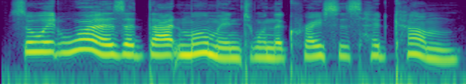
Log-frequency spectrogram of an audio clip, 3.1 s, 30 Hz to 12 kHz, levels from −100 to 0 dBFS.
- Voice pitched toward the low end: No, high, 240 Hz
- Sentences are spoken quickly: Yes, fast, 210 wpm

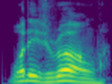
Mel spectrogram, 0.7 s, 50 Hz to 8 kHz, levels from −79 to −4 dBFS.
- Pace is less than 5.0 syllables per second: Yes, 4.7 syllables/s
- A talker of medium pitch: Yes, medium, 155 Hz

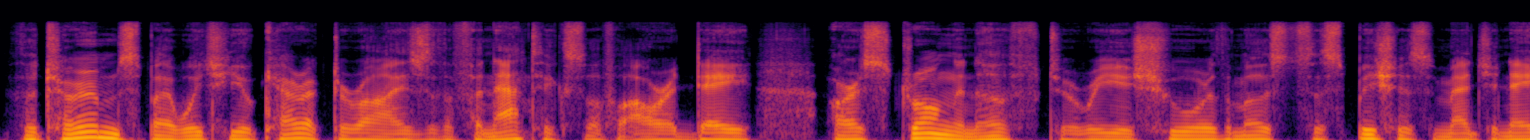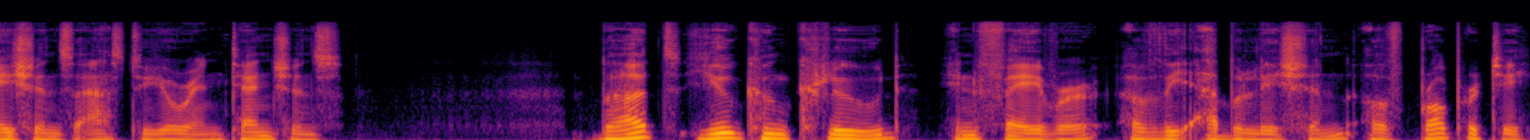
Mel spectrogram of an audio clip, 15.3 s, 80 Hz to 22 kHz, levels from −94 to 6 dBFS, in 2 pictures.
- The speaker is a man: Yes, male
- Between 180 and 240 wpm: No, slow, 135 wpm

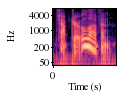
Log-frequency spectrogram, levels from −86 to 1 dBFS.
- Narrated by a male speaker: No, female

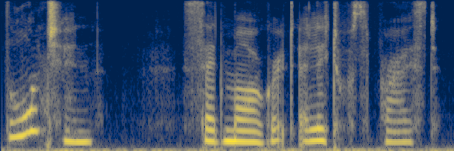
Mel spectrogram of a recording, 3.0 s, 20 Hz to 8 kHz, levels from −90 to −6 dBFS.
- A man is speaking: No, female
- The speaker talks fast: No, slow, 120 wpm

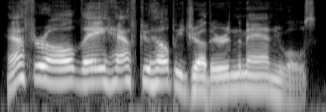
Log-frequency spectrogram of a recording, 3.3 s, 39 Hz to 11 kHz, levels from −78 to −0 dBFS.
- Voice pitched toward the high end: No, medium, 145 Hz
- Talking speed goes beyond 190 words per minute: Yes, average, 200 wpm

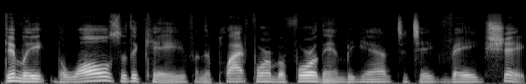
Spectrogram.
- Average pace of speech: Yes, average, 180 wpm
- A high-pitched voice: No, low, 120 Hz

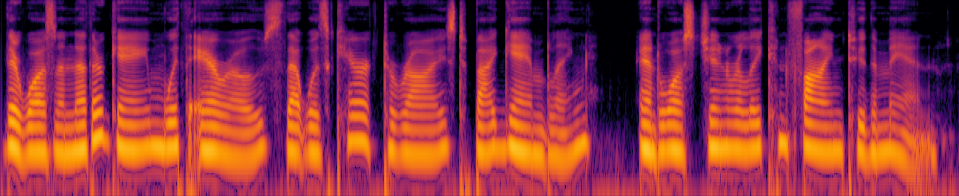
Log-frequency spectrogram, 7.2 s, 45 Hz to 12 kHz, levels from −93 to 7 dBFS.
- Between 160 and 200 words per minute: No, average, 150 wpm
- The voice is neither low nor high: Yes, medium, 165 Hz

